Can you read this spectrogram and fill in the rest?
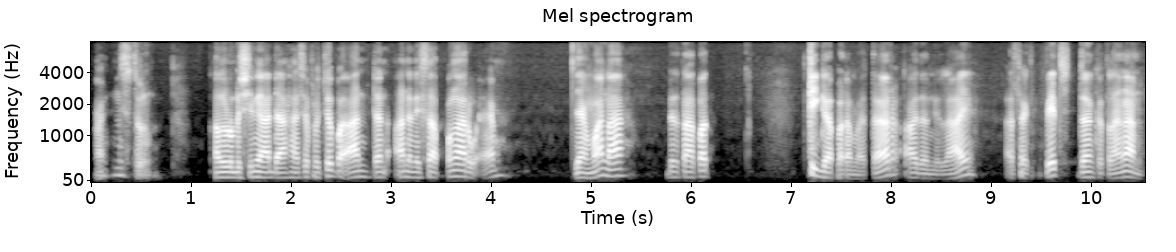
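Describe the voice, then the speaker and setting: A young man giving an explanatory slide presentation as a student, somewhat halting as he reads. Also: lowish voice, sharp tone, no room sound. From Indonesia. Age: young adult.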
